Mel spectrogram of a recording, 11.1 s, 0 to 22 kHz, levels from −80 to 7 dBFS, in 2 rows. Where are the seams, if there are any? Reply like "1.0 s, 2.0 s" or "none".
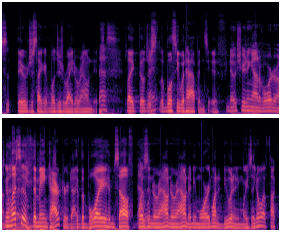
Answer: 8.9 s, 9.7 s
